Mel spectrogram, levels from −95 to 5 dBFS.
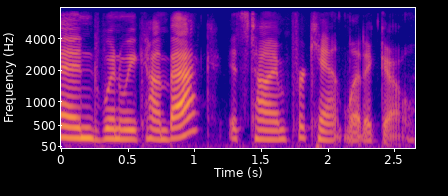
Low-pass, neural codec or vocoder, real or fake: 7.2 kHz; none; real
